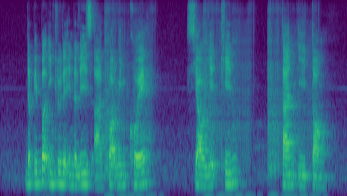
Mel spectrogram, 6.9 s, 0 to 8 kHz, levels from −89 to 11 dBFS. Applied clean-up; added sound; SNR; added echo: none; Fart; 16 dB; none.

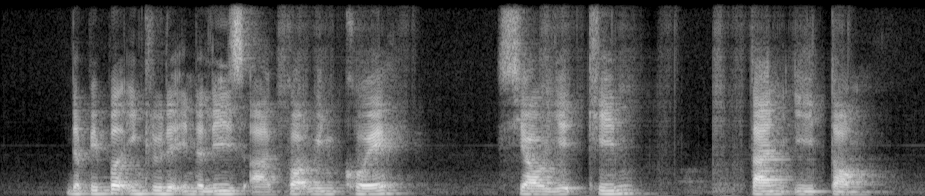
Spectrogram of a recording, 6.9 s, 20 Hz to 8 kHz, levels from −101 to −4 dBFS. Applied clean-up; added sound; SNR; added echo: neural separator model SepFormer DNS4.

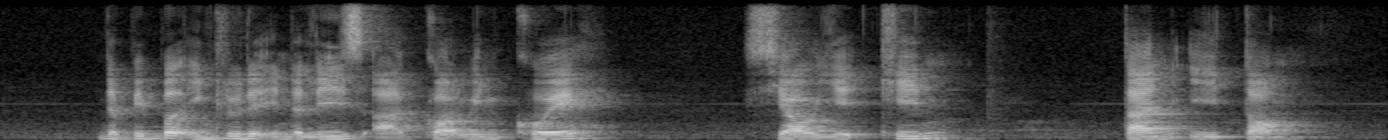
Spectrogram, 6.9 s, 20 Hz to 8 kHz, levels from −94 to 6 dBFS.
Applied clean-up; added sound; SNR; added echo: none; none; none; none.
